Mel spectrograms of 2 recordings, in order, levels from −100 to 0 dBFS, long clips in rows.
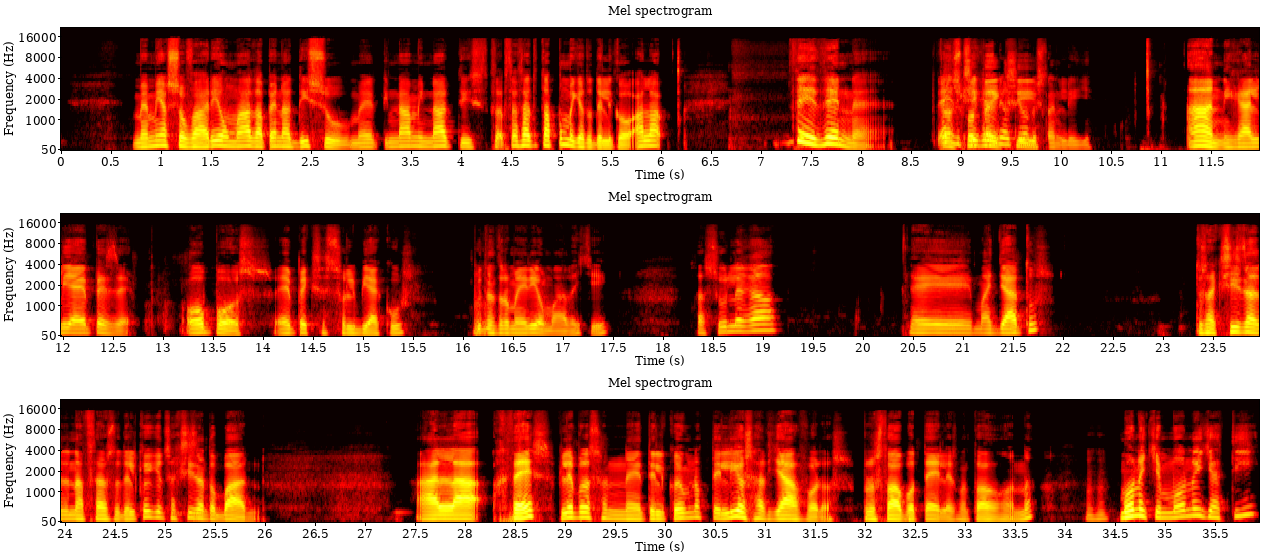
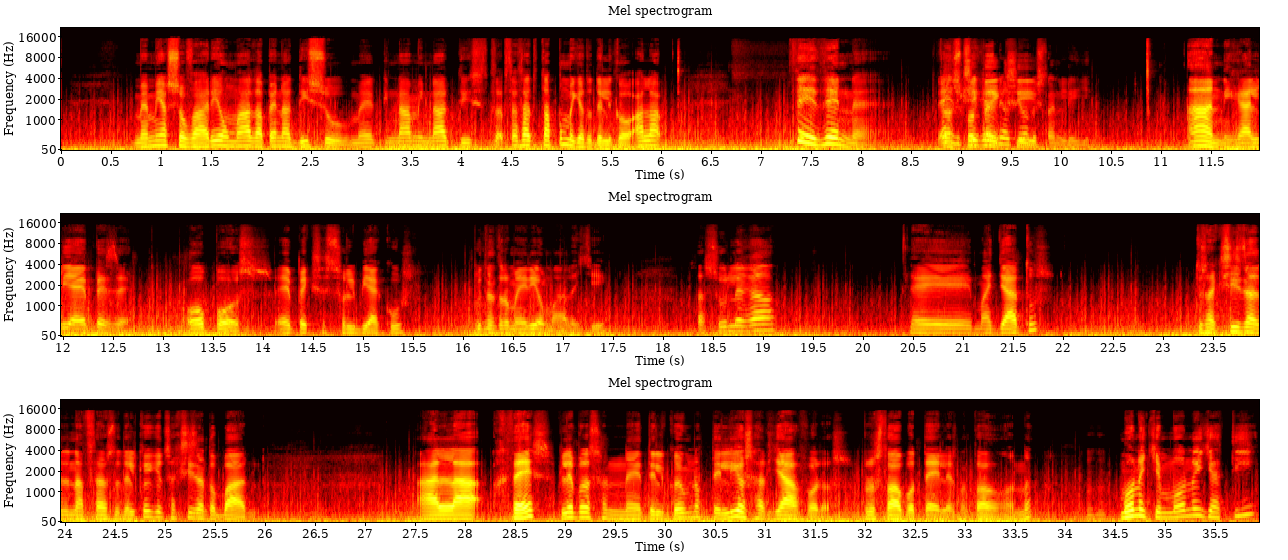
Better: first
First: none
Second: wind noise on the microphone; occasional gusts; 25 dB below the speech

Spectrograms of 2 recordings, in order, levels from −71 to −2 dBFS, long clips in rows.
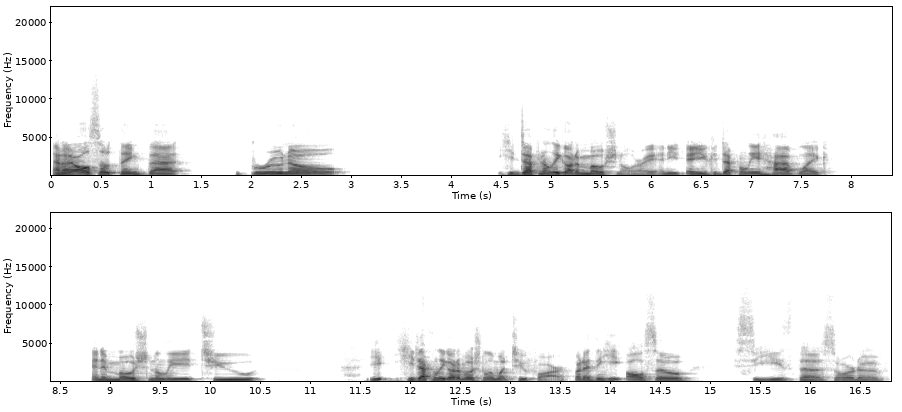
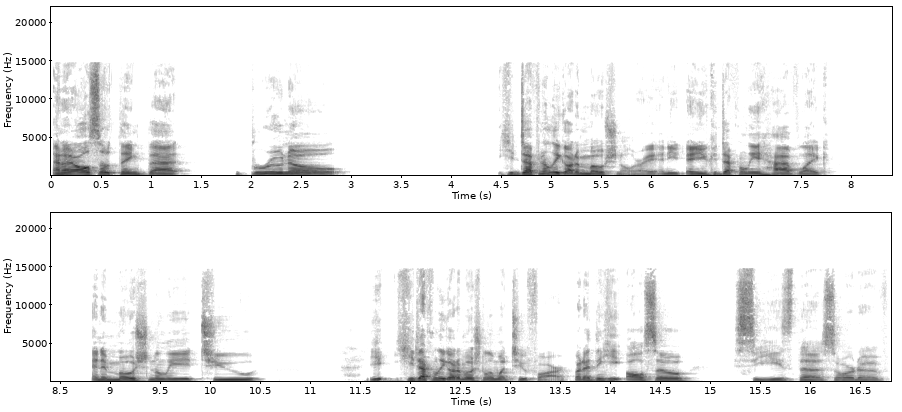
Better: second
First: muffled; slightly; fading above 2.5 kHz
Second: none

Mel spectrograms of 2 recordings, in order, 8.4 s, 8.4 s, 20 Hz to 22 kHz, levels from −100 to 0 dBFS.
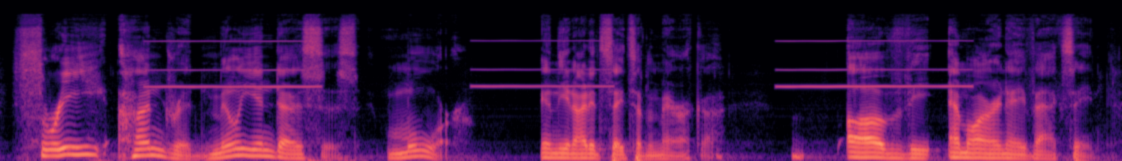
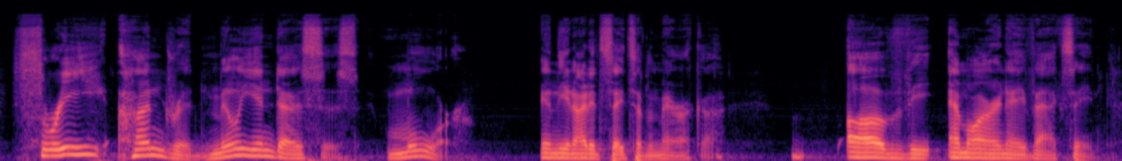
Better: second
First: high-pitched whine; noticeable; from 1 to 2.5 s, from 3.5 to 4.5 s and from 6 to 7.5 s; 2.5 kHz, 15 dB below the speech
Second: none

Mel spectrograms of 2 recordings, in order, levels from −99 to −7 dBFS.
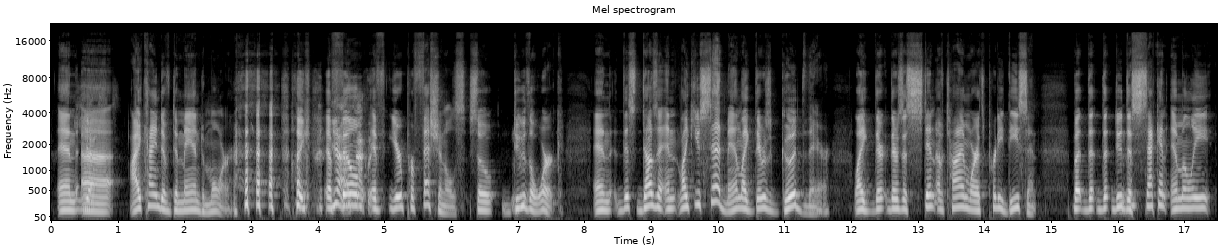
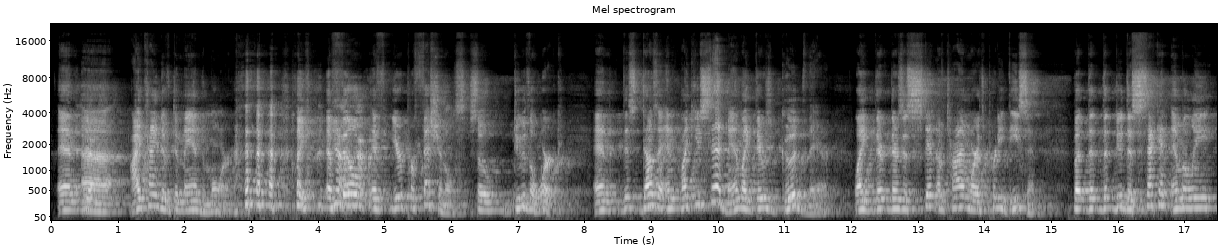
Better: first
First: none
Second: room echo; slight; dies away in 1 s // off-mic speech; somewhat distant

